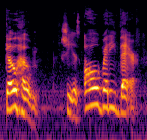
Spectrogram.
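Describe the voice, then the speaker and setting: A woman uses a put-on character voice at a fairly high pitch. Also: fairly slow pace. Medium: read story. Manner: terse.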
